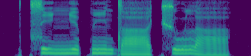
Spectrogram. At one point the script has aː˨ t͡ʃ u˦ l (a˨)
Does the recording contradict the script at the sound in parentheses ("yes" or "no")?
no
